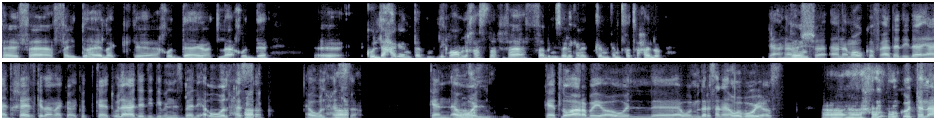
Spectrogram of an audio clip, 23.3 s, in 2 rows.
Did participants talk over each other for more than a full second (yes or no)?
no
